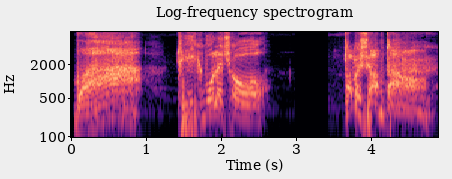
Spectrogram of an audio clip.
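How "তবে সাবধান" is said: high, shouted ominous caution; dire shouted warning. Acted. Spirit warning the brothers of the death trap, shouting high. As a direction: warn them as if doom awaits.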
